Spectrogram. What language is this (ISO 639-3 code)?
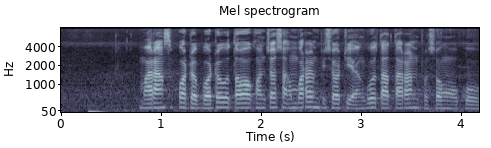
jav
